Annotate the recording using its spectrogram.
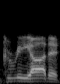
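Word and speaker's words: Greada: yeah it's called the griata treaty it's kind of like the name of the island in the caribbean grenada but it's spelled griata and it was basically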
